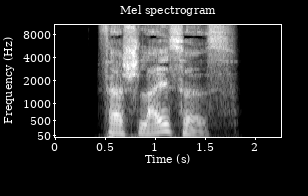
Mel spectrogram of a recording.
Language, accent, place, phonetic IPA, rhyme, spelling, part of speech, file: German, Germany, Berlin, [fɛɐ̯ˈʃlaɪ̯səs], -aɪ̯səs, Verschleißes, noun, De-Verschleißes.ogg
- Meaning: genitive singular of Verschleiß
